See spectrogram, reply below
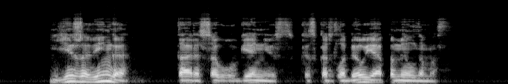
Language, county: Lithuanian, Klaipėda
